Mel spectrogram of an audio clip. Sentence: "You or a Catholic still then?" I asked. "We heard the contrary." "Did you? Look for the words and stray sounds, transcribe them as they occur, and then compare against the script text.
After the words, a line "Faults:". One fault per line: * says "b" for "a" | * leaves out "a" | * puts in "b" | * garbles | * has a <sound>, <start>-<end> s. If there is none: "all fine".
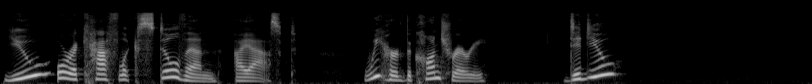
"You or a Catholic still then?" I asked. "We heard the contrary." "Did you?
Faults:
all fine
